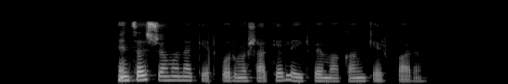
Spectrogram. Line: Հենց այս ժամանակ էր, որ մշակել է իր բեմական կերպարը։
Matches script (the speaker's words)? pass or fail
pass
